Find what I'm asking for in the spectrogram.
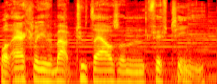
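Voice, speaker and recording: A man speaks at medium pitch with an American accent, using ordinary pitch variation. His pace is fairly slow, and music plays in the background. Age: 70s. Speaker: retired TV news reporter and anchor. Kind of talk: interview answer. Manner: conversational, reflective.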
